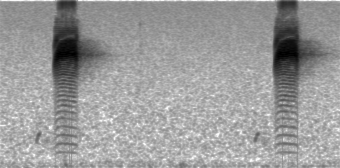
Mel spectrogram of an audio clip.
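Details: American Woodcock recorded at Forks of the River, Knoxville, Tennessee, giving its spring peent call, which males give at dawn or dusk with aerial displays to attract females: two loud, harsh, nasal buzzy notes about two seconds apart, each preceded by a faint soft note, over a quiet background.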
